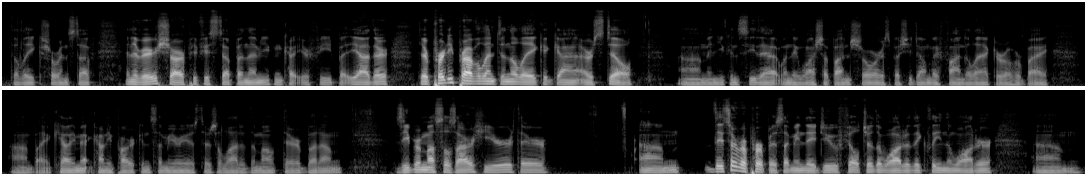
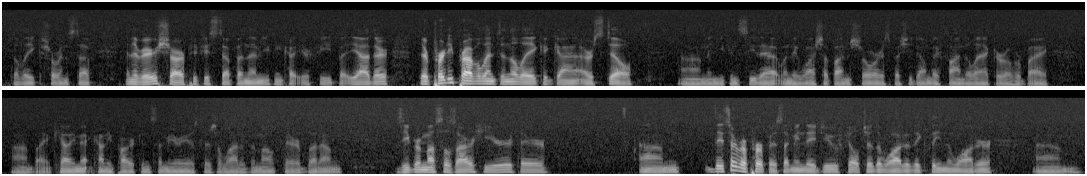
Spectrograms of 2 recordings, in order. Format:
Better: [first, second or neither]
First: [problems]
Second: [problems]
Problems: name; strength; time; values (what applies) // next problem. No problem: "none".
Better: first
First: none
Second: hiss; noticeable; throughout; 15 dB below the speech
